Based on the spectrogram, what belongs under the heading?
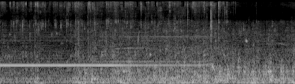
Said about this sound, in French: on entend l'eau qui arrive dans le bidon d'eau sale juste là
